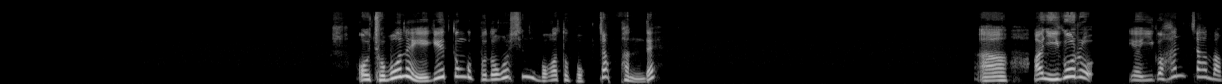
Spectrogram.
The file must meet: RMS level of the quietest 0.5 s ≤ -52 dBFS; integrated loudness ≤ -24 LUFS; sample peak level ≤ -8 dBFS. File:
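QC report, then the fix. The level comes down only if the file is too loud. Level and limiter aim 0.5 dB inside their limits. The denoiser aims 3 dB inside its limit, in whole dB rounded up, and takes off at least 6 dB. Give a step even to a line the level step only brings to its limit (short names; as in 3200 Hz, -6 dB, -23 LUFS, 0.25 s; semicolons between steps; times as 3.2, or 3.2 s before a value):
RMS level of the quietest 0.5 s -65 dBFS: OK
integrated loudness -22.0 LUFS: fail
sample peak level -6.0 dBFS: fail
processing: gain -2.5 dB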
